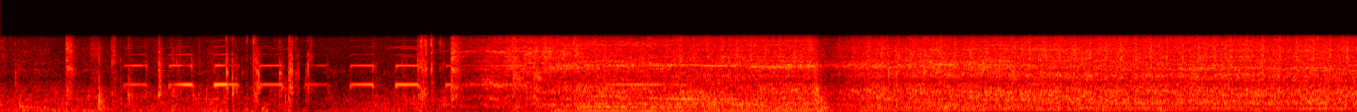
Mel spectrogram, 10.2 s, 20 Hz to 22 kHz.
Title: 2,000 Jeep Engine Knock Pretty Boy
